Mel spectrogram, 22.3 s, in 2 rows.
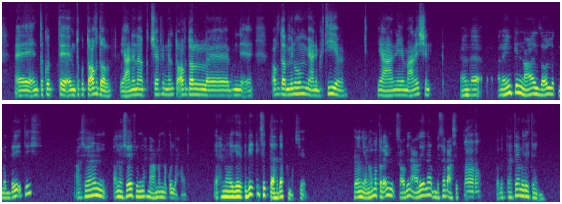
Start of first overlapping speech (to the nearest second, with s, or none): none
